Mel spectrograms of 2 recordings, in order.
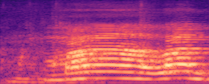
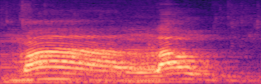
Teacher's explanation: Maka dimasukkanlah tanwinnya ke dalam huruf waw. Yang tadinya malan jadi malau. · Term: idgham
